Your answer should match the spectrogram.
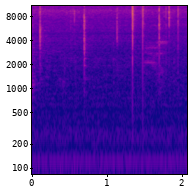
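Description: Cumin seeds crackling in very hot oil in a nonstick frying pan, the first stage of a tadka: scattered sharp pops, a few a second and irregular.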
